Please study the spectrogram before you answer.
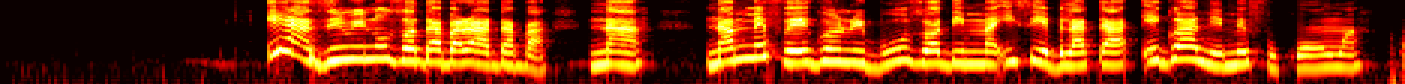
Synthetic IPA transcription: ɪ˦ɦa˨zɪ˨n̩˦ɾi˦nʊ˦zɔ˦da˨ba˨ɾa˨a˨da˦ba˨ | na˨ | na˨m̩˦me˦fe˦ɡo˦n̩˦ɾi˦bʊ˨ʊ˦zɔ˦dɪ˦m̩˦ma˦i˦si˦e˨bi˨la˦ta˦e˦ɡo˦a˦ne˨me˦fu˨kʷɔ˦ŋʷa˦

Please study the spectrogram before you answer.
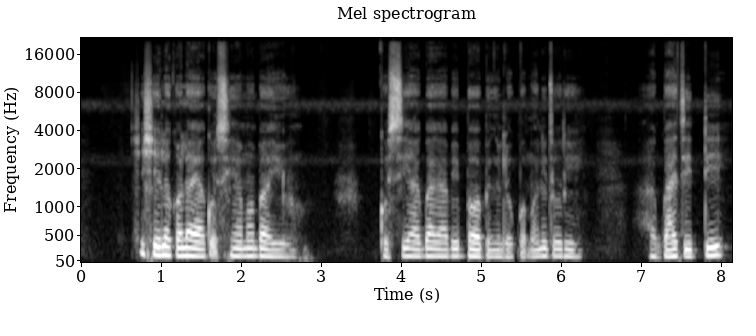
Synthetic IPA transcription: ʃi˦ʃe˧lɔ˦kɔ˧la˦˨ja˧˨ko̰˨si˨˦ã˧mɔ̃˦ba˦˨jo˨ | ko˨si˨˦a˧ɡ͡ba˦˨ɾa˧bi˦bɔ˦˧˨bi˧ɾ̃ĩ˧˨lo˨k͡po̰˨mɔ̃˨˦nĩ˦to˧ɾi˦ | a˨ɡ͡ba˨˦ti˧d̥e˦

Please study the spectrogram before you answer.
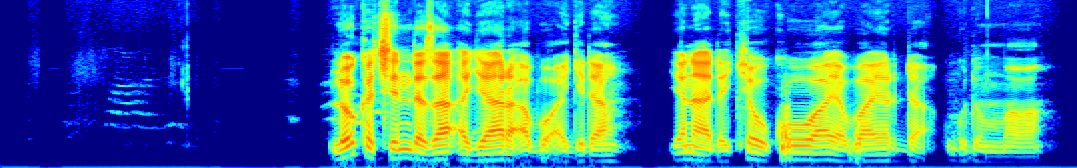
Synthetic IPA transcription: loː˦kɐ˨t͡ʃɪ˦nda˨zaː˦ʔa˨ɡʲaː˦ɾa̰˨ʔa˨bṵ˨ʔa̰˨ɡʲɪ˦daː˦ | jɐ˦naː˨da˨kʲa˦˨wkʷʰoː˦waː˦jaː˦baː˦jɐ˦rda̰˨ɡʷʊ˦dʊ˦˨mːɐ˦waː˦

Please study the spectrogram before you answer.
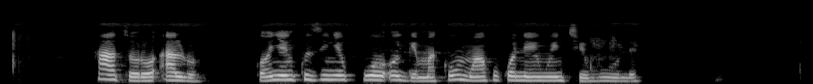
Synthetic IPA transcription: ha˦˨tʊ˨ɾʊ˨ʔa˦lʊ˨ | ko˦ɲe˦ŋ̩˦kʊ˦zi˦ɲe˦k̚ʷu˦o˦ʔo˦ɡe˨ma˨kʊ˦mʊ˨a˦kʷʊ˦kʷɔ˦ne˨˦ŋʷe˦n̩˦t͡ʃe˨ɡ͡bu˦u˨le˦

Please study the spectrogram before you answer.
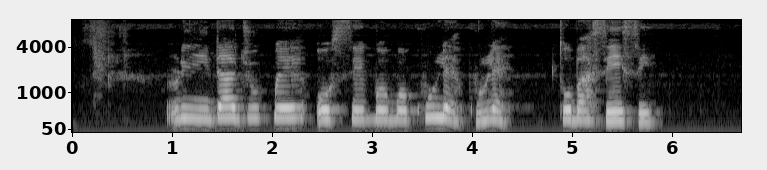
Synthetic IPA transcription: ɾĩ˦i˧da˦d͡ʒu˦k͡pe˦o˧se˧ɡ͡bo˧ɡ͡bo˧kʰu˦lɛ˦˨ku˨˦lɛ˦˨ | to˦ba˦se˨˦se˧

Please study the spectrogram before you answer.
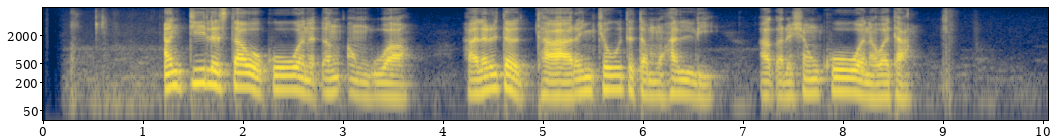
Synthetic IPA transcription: ʔa˦ntiː˦lɐ˨staː˦wa˨kʷoː˦wɐ˨ne˨ɗɐ˦ŋʔa˨ŋɡʷʊ˦waː˦ | ha˨lɐ˦rta˨tʰaː˨ɽɔ˦ŋkʲa˦wta˨ta˨mʊ˨ɦa˦lːiː˨ | ʔa˨kʼɐ˨ɽʃɛ˦ŋkʷoː˦wɐ˨ne˨wɐ˦taː˦˨

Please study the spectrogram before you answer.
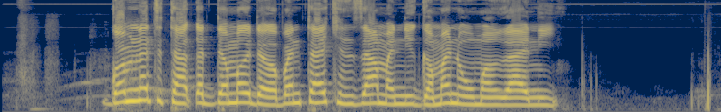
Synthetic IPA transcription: ɡʷɔ˦mnɐ˦ti˨ta˦kʼɐ˦dːɐ˦mɐ˦rda˨ɾɐ˨bɐ˦ntaː˦kʲɪ˨nzaː˦mɐ˨niː˦ɡa˨mɐ˦noː˨mɐ˦nɽaː˦neː˦

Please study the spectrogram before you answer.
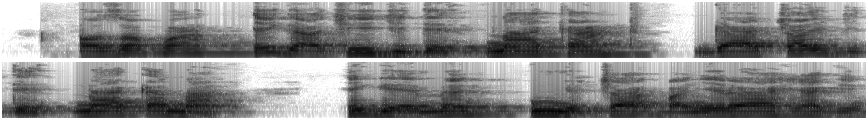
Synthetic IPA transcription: ɔ˨zɔ˦kʷa˦ɪ˦ɡa˨a˨t͡ʃi˦d͡ʒi˨de˨na˦a˦ka˦ | ɡa˨a˨t͡ʃa˦i˦d͡ʒi˨de˨na˦a˦ka˦na˨ | ɪ˦ɡe˨e˨me˦n̩˦ɲʊ˨t͡ʃa˦ba˨ɲe˦ɾa˦ɦja˦ɡɪ˦

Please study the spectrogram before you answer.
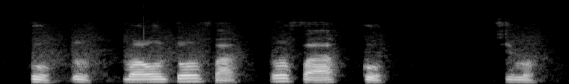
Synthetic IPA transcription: ko˨ | mã˨o˧n̩˦to˦n̩˦fa˨˦ | n̩˦fa˨˦ | ko˨ | si˦mã˨

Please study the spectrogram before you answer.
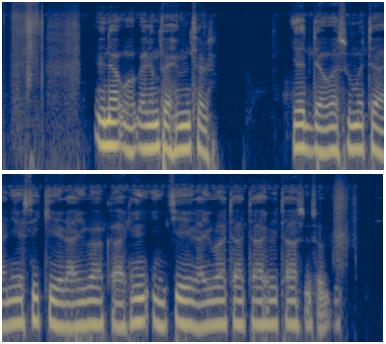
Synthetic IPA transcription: ʔɪ˦naː˨kʷʼoː˨kʼɐ˦ɽɪ˦mɸɐ˨ɦɪ˦mtʰɐ˨r | jɐ˦dːa˨wɐ˦su˦mʊ˦taː˨neː˦sʊ˦kʲeː˨ɽaː˨jʊ˦waː˦kʰaː˨ɸɪ˦ŋʔɪ˨nt͡ʃeː˦ɽaː˨jʊ˦waː˦tʰa˦ta˦ɸi˦tʰaː˦sṵ˨sa̰˨wkʲʼiː˦

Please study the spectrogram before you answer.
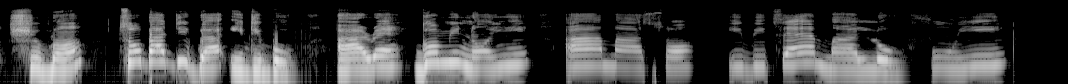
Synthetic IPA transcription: ʃu˨ɡ͡bɔ̃˨˦ | to˦ba˦di˦˨ɡ͡ba˨˦i˨di˨bo˨ | a˨ɾɛ˧ɡo˦mĩ˦nã˧˨j̃ĩ˦ | a˦mãː˦˧sɔ˧ | i˧bi˧tɛ˦mãː˨˦˧lo˦˨ | fũ˨˦j̃ĩ˦

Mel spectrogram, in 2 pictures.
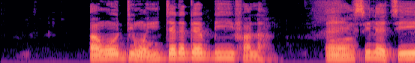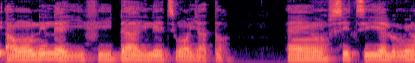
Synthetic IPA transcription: a˨w̃ɔ̃˧o˧di˧˨w̃ɔ̃˨ji˨˦d͡ʒɛ˦ɡɛ˦ɡɛ˦bi˦i˦˨fa˨la˨ | ɛ˦˨si˦lɛ˦˨ti˨˦a˦˨w̃ɔ̃˧o˧nĩ˦lɛ˦˨jiː˨˦fi˧da˦i˧le˦˨ti˨˦w̃ɔ̃˧ja˨tɔ˨ | ɛ˦˨˧si˦ti˧˦ɛ˧lu˨mĩ˨˦

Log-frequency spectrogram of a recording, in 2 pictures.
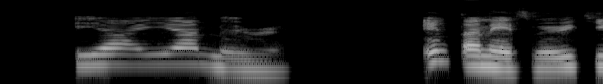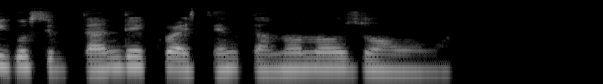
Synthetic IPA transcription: ja˦ja˦me˨ɾe˨ | i˦n̩˦ta˨ne˨tme˨ɾi˦ki˦ɡo˦si˨p̬̚ta˨n̩˦dɪ˦kɾa˦ɪ˨stɪ˨n̩˦ta˨nɔ˦nɔ˦zɔ˨˦ɔ˨ŋʷɔ˨ŋʷa˨

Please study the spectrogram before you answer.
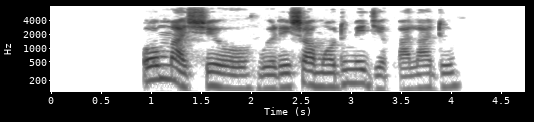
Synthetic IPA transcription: o˦mã˦˨ʃe˧˦o˨we˨ɾe˧˦ʃa˦ɔ˧mɔ̃˧ɔ˧dũ˦me˦˨d͡ʒe˨k͡pa˨la˦do˦

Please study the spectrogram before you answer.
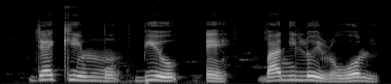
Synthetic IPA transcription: d͡ʒɛ˦ki˦˧˦mɔ̃˨bi˦o˧ | ɛ˨ | ba˦nĩ˦lo˦i˨ɾɔ̰˨wɔ˦mĩ˨˦

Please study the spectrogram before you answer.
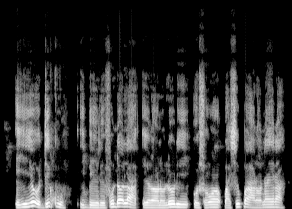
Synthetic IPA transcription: e˨ji˧˦joː˦˨di˨˦ku˦˨ | i˨be˨ɾe˨fũ˨˦dɔ˦la˦˨i˨ɾɔ˨ɾ̃ũ˨lo˦ɾi˦o˨ʃũ˨˦w̃ɔ̃˧k͡pa˨ʃi˨˦k͡pa˦˨a˨˧ɾɔ˧nã˦i˦ɾa˦˨

